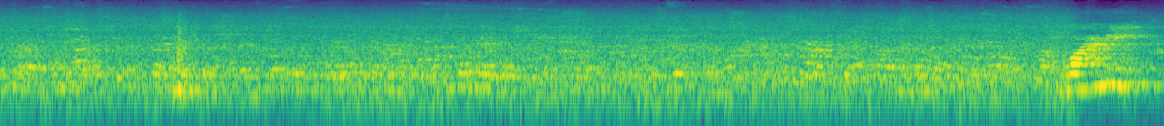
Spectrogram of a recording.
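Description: Several adults chatter at once.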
